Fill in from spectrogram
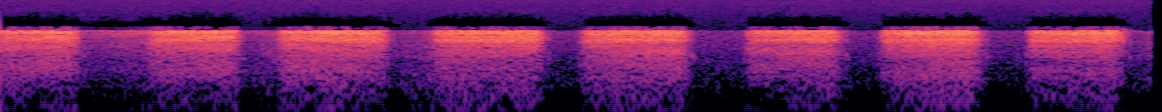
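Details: Barn owl owlet begging at night in a nest cavity in California, around the first prey delivery: a series of eight loud, rasping hisses, each about half a second long, repeated steadily with short pauses.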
